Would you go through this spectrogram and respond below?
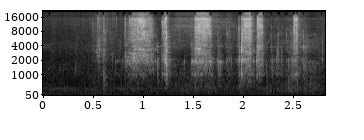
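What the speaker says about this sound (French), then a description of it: "on va dévisser le tendeur, l'enlever et enlever les courroies" A 12 mm wrench works the belt tensioner loose on a Ducati engine, giving a string of close ratcheting clicks and scraping bursts in an irregular rhythm, with no talk over it.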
